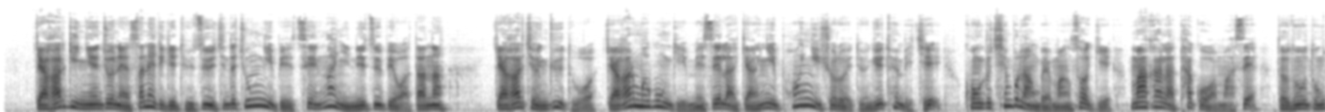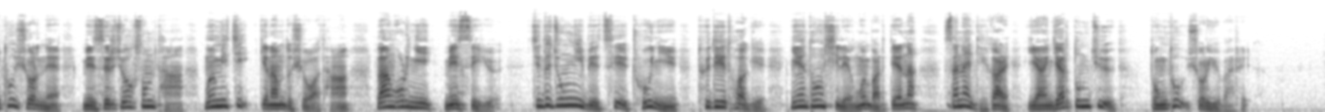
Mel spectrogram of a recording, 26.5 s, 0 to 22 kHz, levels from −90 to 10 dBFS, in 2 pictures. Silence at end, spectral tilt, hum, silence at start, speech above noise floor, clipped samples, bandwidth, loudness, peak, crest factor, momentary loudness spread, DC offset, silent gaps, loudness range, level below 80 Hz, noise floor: 0.8 s; -6 dB/octave; none; 0.35 s; 40 dB; under 0.1%; 12.5 kHz; -21 LUFS; -2 dBFS; 20 dB; 9 LU; under 0.1%; none; 2 LU; -54 dBFS; -61 dBFS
